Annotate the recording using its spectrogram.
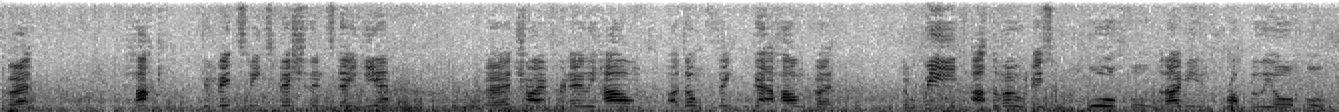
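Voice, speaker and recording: Shouting over noticeable background noise, a man with a high pitch speaks at a moderate pace in a monotone, flat intonation, with long, frequent pauses. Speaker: fishing vlogger. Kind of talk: casual vlog to camera. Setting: outdoors on a windy beach. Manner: shouting over wind.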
